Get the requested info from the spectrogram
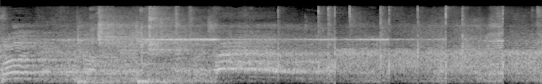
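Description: Fencing scoring machine tone, a steady high beep held for about two seconds from about a second in, signalling a registered touch. Voices, a shout at the start, and footwork thumps on the piste sound around it.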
